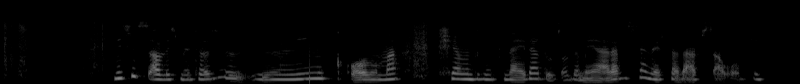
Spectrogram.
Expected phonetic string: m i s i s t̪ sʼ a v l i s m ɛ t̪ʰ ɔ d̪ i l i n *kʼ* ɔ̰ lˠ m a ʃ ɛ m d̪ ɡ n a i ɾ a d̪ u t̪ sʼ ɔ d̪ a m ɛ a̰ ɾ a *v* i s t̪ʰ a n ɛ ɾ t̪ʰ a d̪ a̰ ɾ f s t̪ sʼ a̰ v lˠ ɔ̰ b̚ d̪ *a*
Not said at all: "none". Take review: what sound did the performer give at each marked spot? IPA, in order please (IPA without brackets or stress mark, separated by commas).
kʼ, v, i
